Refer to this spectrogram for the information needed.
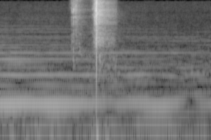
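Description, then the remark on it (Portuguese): A single sharp snip of black scissors cutting a stretched wool thread, preceded by a faint rustle, set against a steady low hum with no talking. “A moça desenrola de seu manto um fio de lã e estende uma tesoura negra ao homem, esticando o fio diante dele, que ainda sem entender o porquê daquilo, o corta.”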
